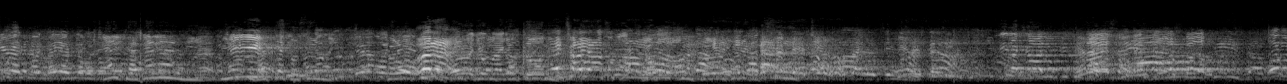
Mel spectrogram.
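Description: Several people talking over one another, close by: the casual chatter of a small group during a break in play.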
